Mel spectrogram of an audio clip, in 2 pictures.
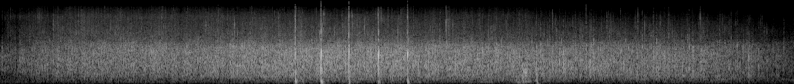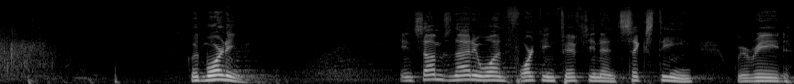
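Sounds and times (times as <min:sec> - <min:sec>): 
congregation applause at a church service: 0:00.0 - 0:08.5
speech: 0:09.9 - 0:10.5, 0:12.0 - 0:15.8.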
